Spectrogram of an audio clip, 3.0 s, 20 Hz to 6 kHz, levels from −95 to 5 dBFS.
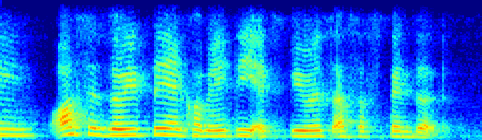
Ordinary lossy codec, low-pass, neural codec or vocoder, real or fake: Opus, 16 kbps; 5.4 kHz; codec, 16 kHz, about 1 kbps, DyCAST, with the encoder's durations; fake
